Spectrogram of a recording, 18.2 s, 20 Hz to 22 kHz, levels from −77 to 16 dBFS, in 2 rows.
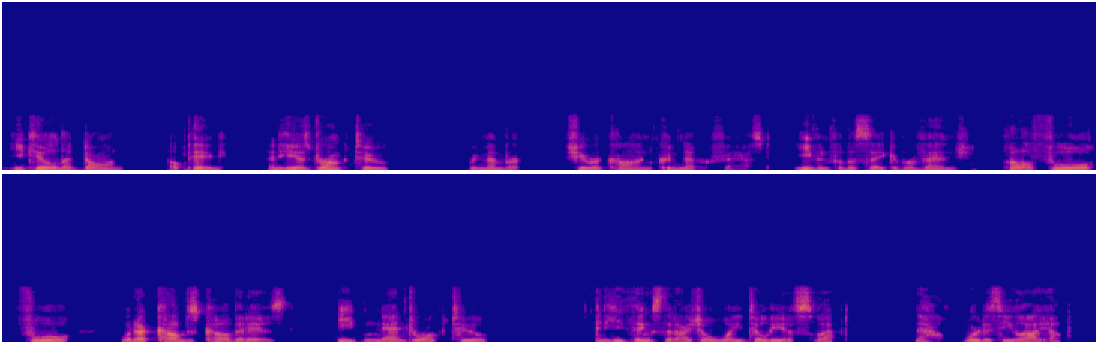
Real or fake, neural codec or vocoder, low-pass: real; none; 7.2 kHz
